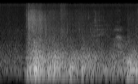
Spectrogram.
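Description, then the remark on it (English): A loud thunderclap bursts in after a brief quiet moment, then rolls on as a deep, sustained rumble with a faint hiss of rain underneath. “It's quite a thunder strike at the end of that story.”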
